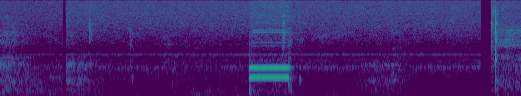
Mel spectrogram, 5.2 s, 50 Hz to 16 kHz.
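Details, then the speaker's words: 1994 Rolls-Royce Silver Spirit III, ignition on: the hidden keypad in the armrest (believed to be a digital phone) gives one short steady beep when the bottom-left button is pressed, but nothing lights up and the other buttons do nothing; the fault is unknown. "So it makes a beeping noise if you press that. It's not lighting up. I've tried these buttons here. Nothing's happening. But if you press that bottom left one, beep, something's trying to do something."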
